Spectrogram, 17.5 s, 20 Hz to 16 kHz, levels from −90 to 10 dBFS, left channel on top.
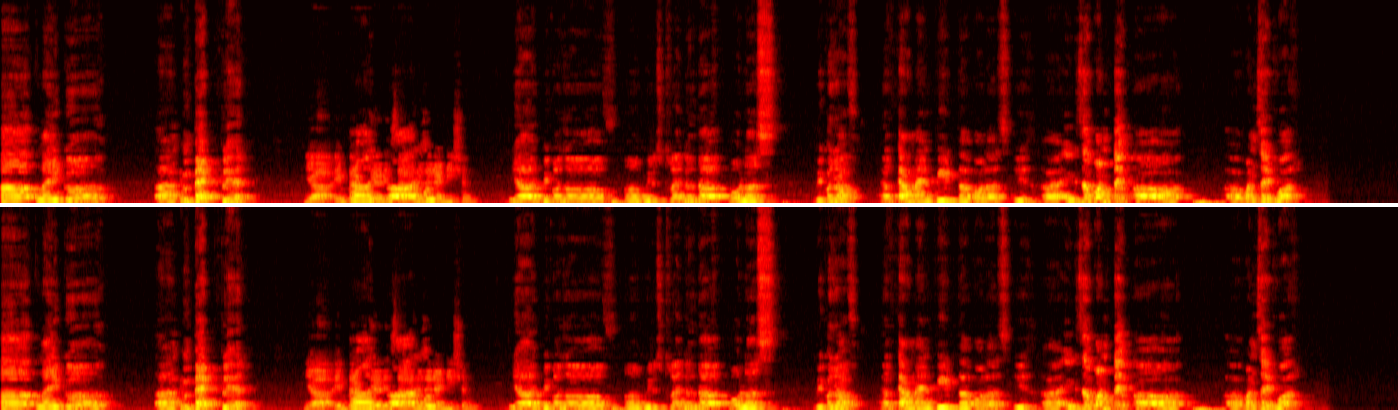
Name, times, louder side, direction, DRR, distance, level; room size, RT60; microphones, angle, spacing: voice 1, 0.0-1.4 1.9-3.2 4.4-5.4 6.4-9.7 10.2-10.7 11.0-16.3, left 1 dB, 20° left, 0.4 m, -23 dB
voice 2, 3.8-5.9 10.3-10.6, right 1 dB, 5° left, 1.8 m, -30 dB
4.2 x 2.3 x 2.3 m
head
